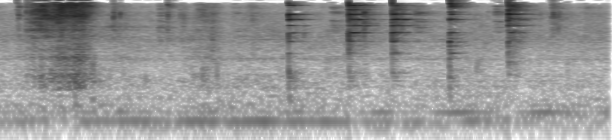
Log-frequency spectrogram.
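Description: A short slurp of spaghetti noodles, then a metal knife and fork clinking and scraping against the bowl: several sharp clinks with a brief ring in the second half.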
